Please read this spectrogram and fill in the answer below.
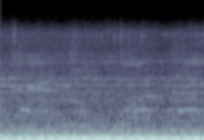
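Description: A loud, steady low rumble.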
